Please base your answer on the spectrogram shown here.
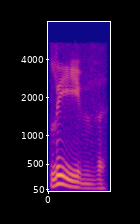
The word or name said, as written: leave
